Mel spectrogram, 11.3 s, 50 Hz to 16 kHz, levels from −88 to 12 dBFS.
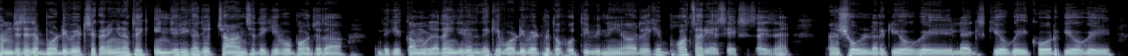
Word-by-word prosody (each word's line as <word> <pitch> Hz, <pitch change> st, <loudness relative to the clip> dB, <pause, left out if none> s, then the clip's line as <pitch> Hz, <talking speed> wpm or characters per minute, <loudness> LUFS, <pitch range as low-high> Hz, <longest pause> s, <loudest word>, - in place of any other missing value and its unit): हम 100 Hz, +1 st, +5 dB
जैसे 110 Hz, +2 st, +2 dB
जब 110 Hz, -2 st, +3 dB
बॉडी 90 Hz, +3 st, +3 dB
वेट 110 Hz, +2 st, +1 dB
से 110 Hz, -, -1 dB
करेंगे 100 Hz, +1 st, +2 dB
ना 120 Hz, -, +3 dB
तो 120 Hz, -, +1 dB
एक 120 Hz, -, -1 dB
इंजरी 110 Hz, +5 st, +3 dB
का 130 Hz, -, +2 dB
जो -, -, +3 dB
चांस 110 Hz, -1 st, 0 dB
है -, -, -2 dB
देखिए 90 Hz, +1 st, -2 dB
वो 95 Hz, +2 st, -1 dB
बहुत 85 Hz, -2 st, 0 dB
ज़्यादा 90 Hz, -1 st, -1 dB, 0.4 s
देखिए 95 Hz, 0 st, -2 dB
कम 100 Hz, -1 st, +2 dB
हो 85 Hz, -3 st, +2 dB
जाता 90 Hz, +4 st, +1 dB
है। 110 Hz, -, +3 dB
इंजरी 105 Hz, +3 st, +2 dB
तो 110 Hz, -, -2 dB
देखिए 110 Hz, 0 st, -1 dB
बॉडी 95 Hz, +3 st, +2 dB
वेट 105 Hz, +1 st, 0 dB
पे -, -, +2 dB
तो 100 Hz, -, -1 dB
होती 90 Hz, +1 st, -3 dB
भी 90 Hz, 0 st, -1 dB
नहीं -, -, -1 dB
है। -, -, -1 dB
और 95 Hz, +1 st, -2 dB
देखिए 105 Hz, +6 st, -1 dB
बहुत 130 Hz, +1 st, -2 dB
सारी 115 Hz, -7 st, 0 dB
ऐसी -, -, -7 dB
एक्सरसाइज़ 80 Hz, -3 st, -7 dB
है। -, -, -4 dB, 0.4 s
अ, 95 Hz, -, +2 dB
शोल्डर 95 Hz, -1 st, +2 dB
की 100 Hz, -, +1 dB
हो 95 Hz, -2 st, +2 dB
गई, 90 Hz, 0 st, +1 dB
लेग्स 90 Hz, +6 st, -3 dB
की -, -, -1 dB
हो 90 Hz, -2 st, +3 dB
गई, 90 Hz, 0 st, +2 dB
कोर 95 Hz, +1 st, +3 dB
की 95 Hz, -, +1 dB
हो 90 Hz, -1 st, +2 dB
गई, 90 Hz, -1 st, +1 dB
अ, -, -, -14 dB
95 Hz, 300 wpm, -20 LUFS, 90-110 Hz, 0.4 s, हम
